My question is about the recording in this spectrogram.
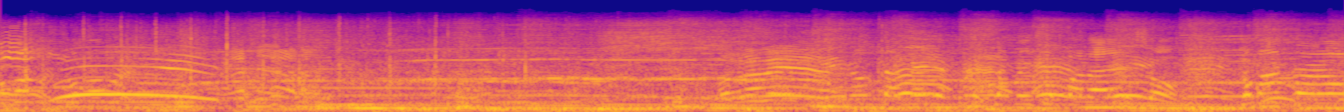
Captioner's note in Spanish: Gritos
